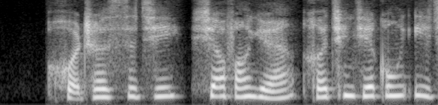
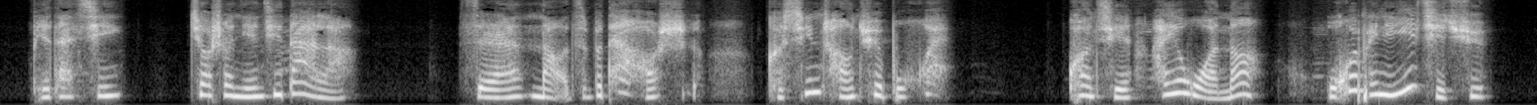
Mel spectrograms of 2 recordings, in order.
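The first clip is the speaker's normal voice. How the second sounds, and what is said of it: Soft whispered voice. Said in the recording (Chinese): “小声”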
